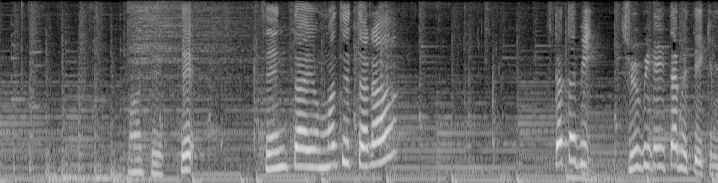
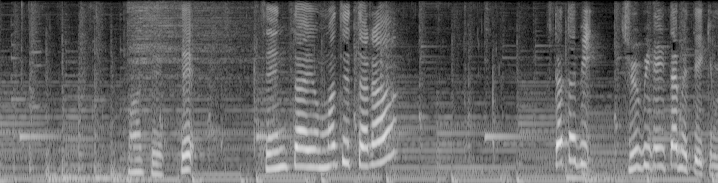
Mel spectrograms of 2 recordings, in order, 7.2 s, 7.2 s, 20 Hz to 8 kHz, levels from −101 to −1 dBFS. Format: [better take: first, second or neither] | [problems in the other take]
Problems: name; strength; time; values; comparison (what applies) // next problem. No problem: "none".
first | background sound (Marimba, xylophone); 20 dB below the speech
